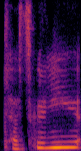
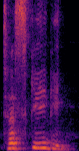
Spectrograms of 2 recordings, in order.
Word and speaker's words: Tuskegee: that experiment known as the tuscany i'm probably saying it wrong but you're saying it right yeah tuskegee so what they did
